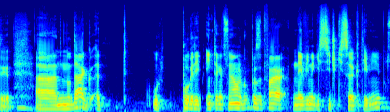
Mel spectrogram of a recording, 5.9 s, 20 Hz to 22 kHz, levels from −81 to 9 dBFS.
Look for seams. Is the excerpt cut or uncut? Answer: cut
